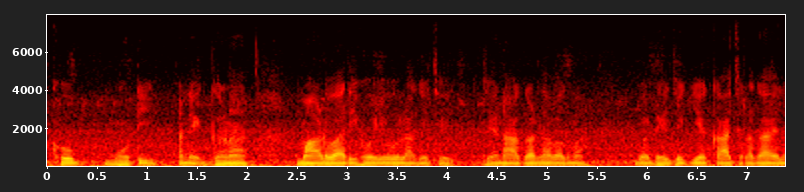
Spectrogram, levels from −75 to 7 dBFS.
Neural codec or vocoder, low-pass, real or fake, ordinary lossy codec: none; none; real; none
